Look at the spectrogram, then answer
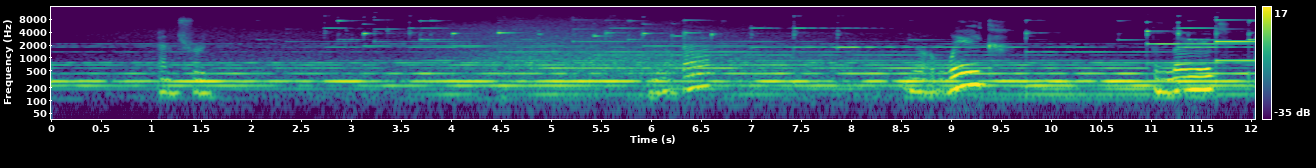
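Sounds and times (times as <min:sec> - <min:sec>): rising sweep: 0:00.0 - 0:10.0
sustained low drone: 0:00.0 - 0:11.1
wind chimes tinkling: 0:01.7 - 0:12.0.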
